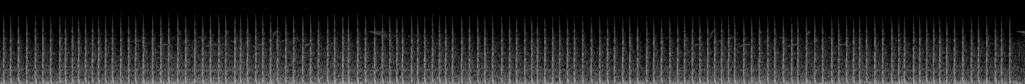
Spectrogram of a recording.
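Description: Sustained automatic machine gun fire in the WWII strategy game Call to Arms: Gates of Hell: a dense, unbroken stream of rapid, evenly spaced shots lasting the whole stretch, with no speech.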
